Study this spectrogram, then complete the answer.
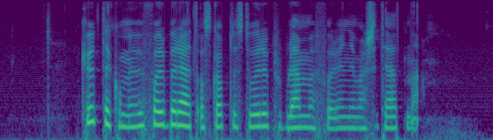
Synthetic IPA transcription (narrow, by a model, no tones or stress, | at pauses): kʰʉt̪əkʰɔmʉːfɔɾbəɾeːt̪ʰoːskɑp̚t̪əst̪uːɾəpʰɾʊbleːməfɔɾʉnɪʋæʃɪt̪ʰeːt̪n̩ə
